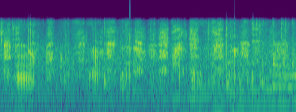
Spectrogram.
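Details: Bulldog puppies playing on a playground, giving dense overlapping whimpers and short yips that run almost continuously, with brief pauses between bursts.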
